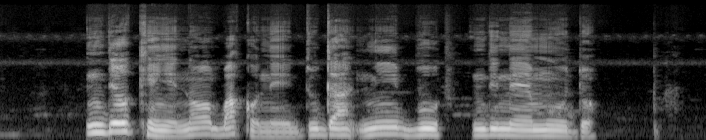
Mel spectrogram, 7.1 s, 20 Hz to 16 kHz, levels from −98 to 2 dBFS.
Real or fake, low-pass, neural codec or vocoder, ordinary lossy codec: real; 14.4 kHz; none; none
